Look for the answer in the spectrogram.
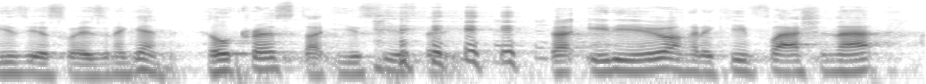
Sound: laughing

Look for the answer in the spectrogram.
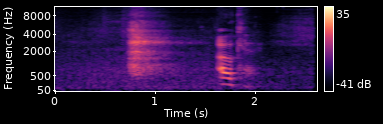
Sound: sigh

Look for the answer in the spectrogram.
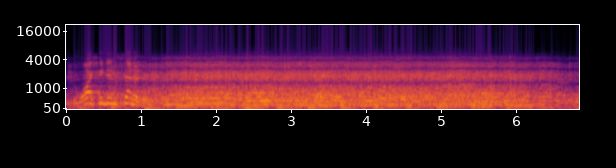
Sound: audience applauding

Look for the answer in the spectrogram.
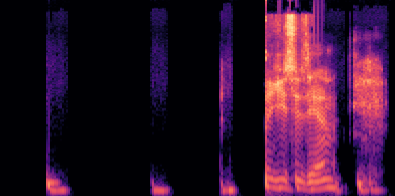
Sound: mic thumping

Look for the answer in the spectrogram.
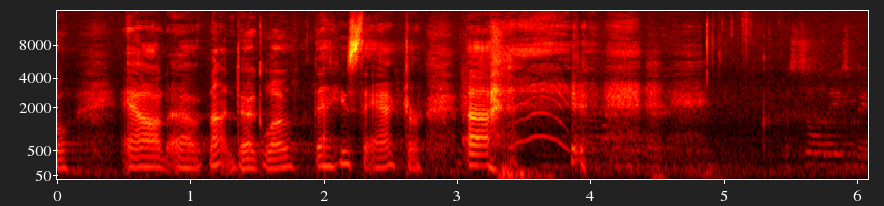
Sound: laughs

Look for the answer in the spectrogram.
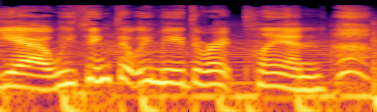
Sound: sigh

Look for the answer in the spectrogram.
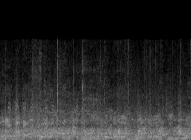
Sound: laughing

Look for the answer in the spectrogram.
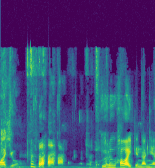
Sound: laughing

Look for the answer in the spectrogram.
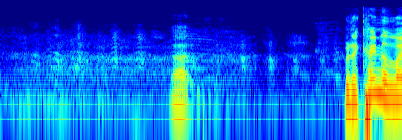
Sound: audience laughing

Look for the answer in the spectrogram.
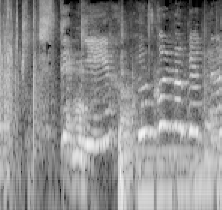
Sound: portal goo squelching

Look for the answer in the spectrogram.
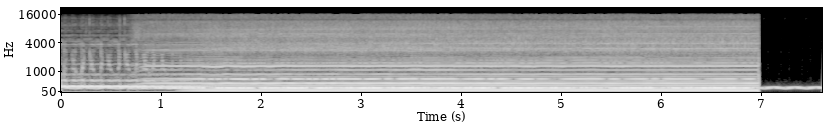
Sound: motor slowing down

